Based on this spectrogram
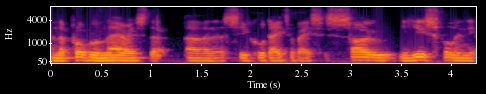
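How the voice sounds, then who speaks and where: Here a man talks at a fairly quick pace in a fairly low, monotone voice with flat intonation. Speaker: software engineer, conference speaker. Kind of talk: Q&A after a talk. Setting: online meetup video call. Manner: fast.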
